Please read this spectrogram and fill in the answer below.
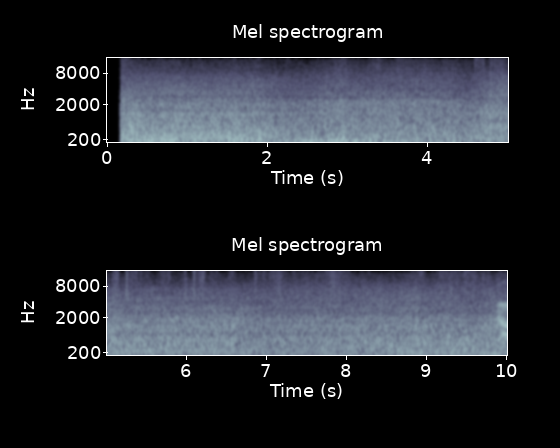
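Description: Ocean surf washing onto a beach with wind on the microphone: a steady rushing noise, a little stronger in the first few seconds.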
